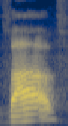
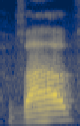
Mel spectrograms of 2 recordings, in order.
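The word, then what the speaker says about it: ו: corresponds to that one we are going to pronounce it with a v sound which is how modern speakers of hebrew pronounce it that means that technically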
